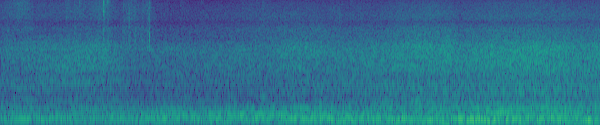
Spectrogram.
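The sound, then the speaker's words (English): Loud, steady engine roar from several big block modified race cars racing, a dense low rumble with droning harmonics that swells slightly toward the end, with no voices. “Just his second time in the big block modified running fourth as Paul Habeck is sitting in that fifth spot right now.”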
